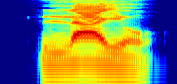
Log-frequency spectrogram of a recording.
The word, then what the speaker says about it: layo: Malayo is spelled as M-A-L-A-Y-O. It means far. Malayo comes from the root word layo.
